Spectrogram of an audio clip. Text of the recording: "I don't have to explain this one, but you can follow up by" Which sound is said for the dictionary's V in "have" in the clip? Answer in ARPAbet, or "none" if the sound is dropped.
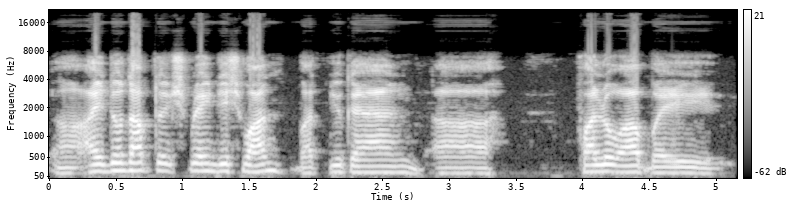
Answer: F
